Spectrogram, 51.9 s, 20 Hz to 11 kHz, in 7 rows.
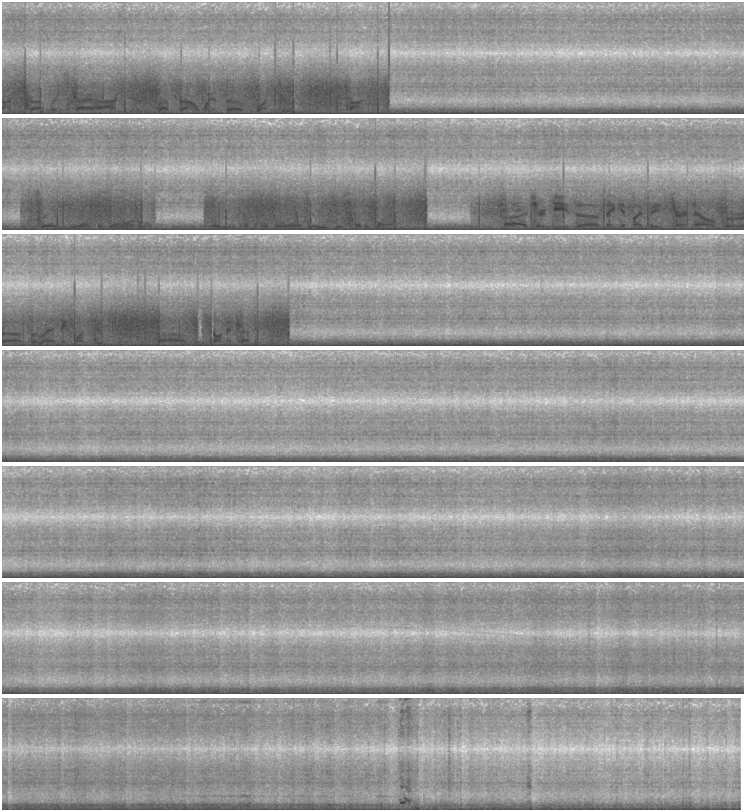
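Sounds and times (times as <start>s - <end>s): propeller aircraft engine drone: 0.0s - 51.9s.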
